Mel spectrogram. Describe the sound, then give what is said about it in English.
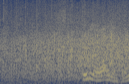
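Studio audience applause: a dense, steady wash of clapping throughout, with a voice starting to talk over it near the end. “Studio audience loving it, as they should.”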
